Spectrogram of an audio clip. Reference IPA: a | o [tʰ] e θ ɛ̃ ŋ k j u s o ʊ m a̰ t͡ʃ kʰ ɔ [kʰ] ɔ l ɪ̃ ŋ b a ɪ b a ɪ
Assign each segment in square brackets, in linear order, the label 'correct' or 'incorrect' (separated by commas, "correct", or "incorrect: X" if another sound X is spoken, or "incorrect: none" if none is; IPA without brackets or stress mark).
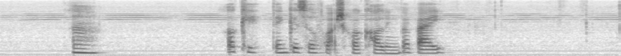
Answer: incorrect: kʰ, correct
